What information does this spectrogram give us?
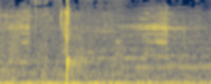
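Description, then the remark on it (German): A single sharp pop as a round, slightly moldy cork is pulled from a glass jar, standing out clearly against a quiet, steady background hum, with no voices. “Er greift in einen, in einen Glastopf, auf dem vorher ein wunderschöner, runder, leicht schimmeliger Korken war.”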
